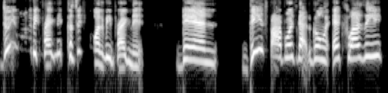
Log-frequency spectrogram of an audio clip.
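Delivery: high, pushy imitation of the ultrasound tech; mocking the tech's voice. Ultrasound tech pressing a grieving patient, high mocking imitation. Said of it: "she literally asked me".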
